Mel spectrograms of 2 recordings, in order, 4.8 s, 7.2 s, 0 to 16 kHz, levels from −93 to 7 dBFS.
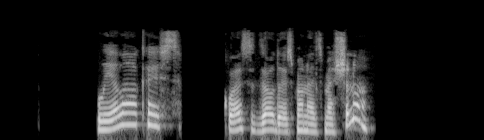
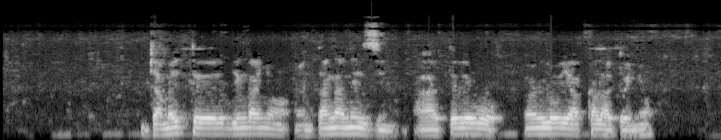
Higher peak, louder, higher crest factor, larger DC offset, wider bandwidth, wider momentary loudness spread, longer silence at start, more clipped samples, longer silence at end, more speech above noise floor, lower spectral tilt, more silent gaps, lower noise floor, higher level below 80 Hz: about the same, 0 dBFS vs 0 dBFS; second, -16 LUFS vs -13 LUFS; about the same, 18 dB vs 14 dB; neither; second, 7.8 kHz vs 9.4 kHz; first, 15 LU vs 10 LU; second, 1 s vs 1.4 s; neither; first, 1.15 s vs 0.7 s; first, over 75 dB vs 37 dB; about the same, -5.5 dB/octave vs -5 dB/octave; first, 1.84-2.25 s vs none; first, under -90 dBFS vs -50 dBFS; second, -60 dBFS vs -50 dBFS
